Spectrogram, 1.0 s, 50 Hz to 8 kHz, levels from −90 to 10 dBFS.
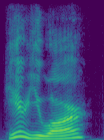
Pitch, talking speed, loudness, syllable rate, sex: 190 Hz, 175 wpm, -14 LUFS, 5.8 syllables/s, male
